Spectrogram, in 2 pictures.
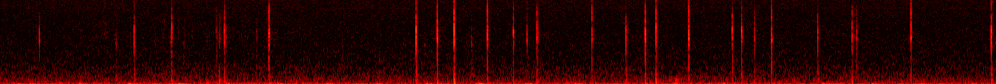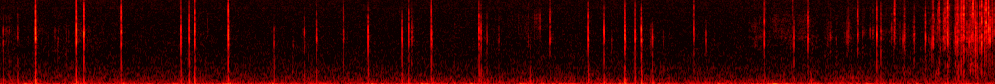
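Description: A closed Lindt Caramel chocolate bar in its cardboard sleeve, held on edge in both hands, is slowly tapped with long press-on nails on its front face and edges. Short, dry, bright clicks land at an uneven, unhurried pace over a quiet low rumble. A denser, brighter scratchy burst comes right at the end.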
